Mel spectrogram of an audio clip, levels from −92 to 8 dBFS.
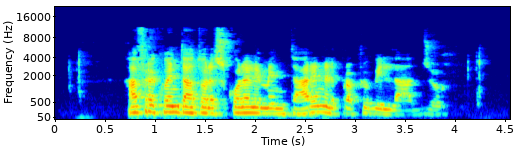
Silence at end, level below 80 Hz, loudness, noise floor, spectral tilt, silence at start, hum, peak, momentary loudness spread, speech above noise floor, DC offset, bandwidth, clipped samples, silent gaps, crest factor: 0.65 s; -62 dBFS; -18 LUFS; -51 dBFS; -5.5 dB/octave; 0.75 s; none; -2 dBFS; 11 LU; 32 dB; under 0.1%; 11.5 kHz; under 0.1%; none; 18 dB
